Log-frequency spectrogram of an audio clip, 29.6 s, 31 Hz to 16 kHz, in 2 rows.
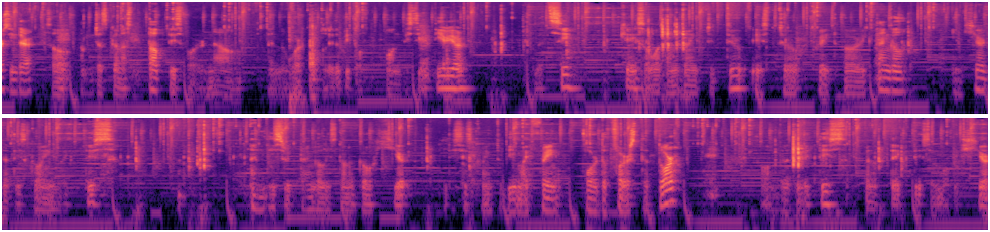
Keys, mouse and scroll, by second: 0.5 click, 1.7 click, 2.5 scroll up 2, 3.3 click, 3.9 click, 5.3 click, 7.3 click, 7.4 F3, 7.8 alt+middle click, 9.6 middle click, 9.6-10.6 typing, 9.8 middle click, 11.5 middle click, 12.1 click, 13.0 click, 13.4 middle click, 13.6 alt+middle click, 13.9 click, 14.9 click, 16.6 middle click, 16.8 alt+middle click, 17.7 F3, 19.2 click, 21.2 alt+middle click, 21.6 right click, 22.5 click, 23.5 click, 25.2 click, 25.8 click, 26.6 Delete, 26.8 right click, 27.5 click, 27.9 alt+middle click, 29.0 click.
